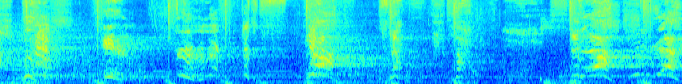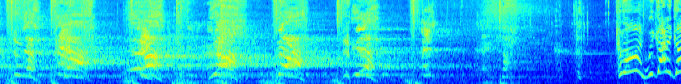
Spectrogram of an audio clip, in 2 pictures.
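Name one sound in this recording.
A young woman talks with animation through a close microphone.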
